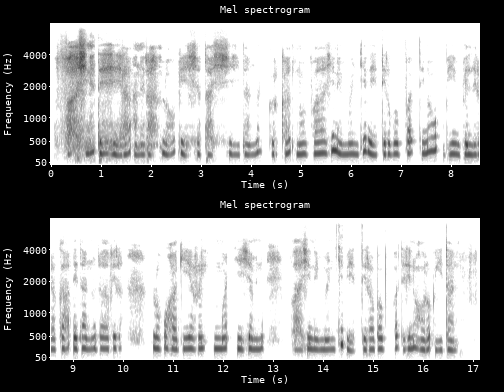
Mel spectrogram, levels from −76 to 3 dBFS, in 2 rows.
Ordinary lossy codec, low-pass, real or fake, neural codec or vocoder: AAC, 32 kbps; 7.2 kHz; real; none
